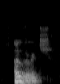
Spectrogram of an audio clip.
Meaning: 1. A surplus of inventory or capacity or of cash that is greater than the amount in the record of an account 2. Excess; a state of being more than it ought to be
- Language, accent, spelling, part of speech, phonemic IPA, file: English, Southern England, overage, noun, /ˈəʊvəɹɪd͡ʒ/, LL-Q1860 (eng)-overage.wav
